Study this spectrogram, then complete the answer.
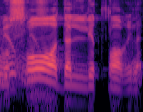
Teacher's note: مر میں را کو ہلائیں گے نہیں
